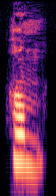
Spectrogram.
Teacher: you did not stay on the sound of meme sakin for too long, which was perfect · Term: clear pronunciation meme sakin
